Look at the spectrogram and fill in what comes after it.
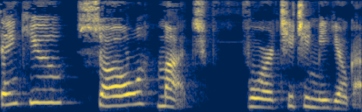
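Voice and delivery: slow, tearful, heartfelt, acted-out crying voice. Retelling a man's thanks after a Rotary Club talk, imitating a crying man. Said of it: "And he's crying".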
